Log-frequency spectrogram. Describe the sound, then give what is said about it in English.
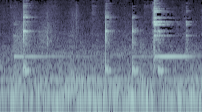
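A small glass vial clinks in a chemistry lab during a sulfa drug synthesis under an enclosed exhaust hood, giving a few faint, sharp, bright clinks over a steady low hum. “is synthesizing a sulfa drug in a mini glass vial. Working under an enclosed exhaust hood, he's just added a tiny amount of chlorosulfonic acid to the vessel.”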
